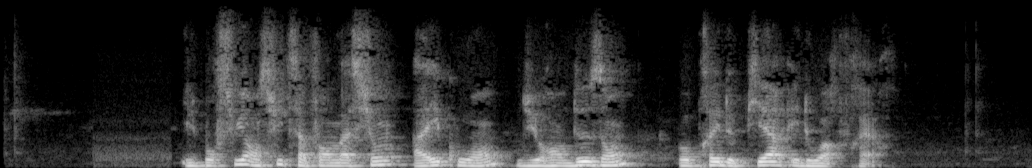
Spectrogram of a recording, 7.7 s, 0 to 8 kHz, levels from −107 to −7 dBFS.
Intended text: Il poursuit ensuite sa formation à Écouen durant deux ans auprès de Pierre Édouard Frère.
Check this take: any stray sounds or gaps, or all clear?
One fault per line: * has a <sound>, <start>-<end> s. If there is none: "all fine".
all fine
